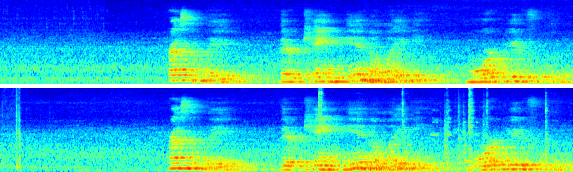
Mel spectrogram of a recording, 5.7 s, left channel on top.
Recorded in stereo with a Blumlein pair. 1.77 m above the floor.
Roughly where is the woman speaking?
Ahead left.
